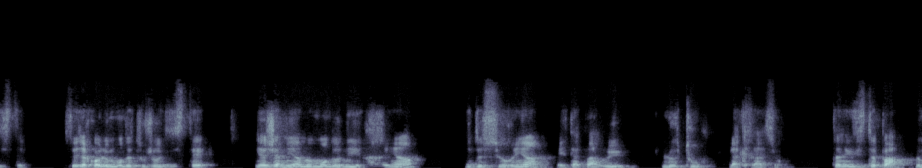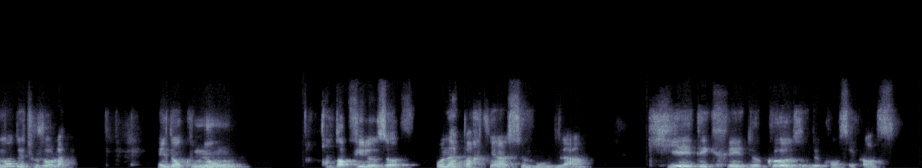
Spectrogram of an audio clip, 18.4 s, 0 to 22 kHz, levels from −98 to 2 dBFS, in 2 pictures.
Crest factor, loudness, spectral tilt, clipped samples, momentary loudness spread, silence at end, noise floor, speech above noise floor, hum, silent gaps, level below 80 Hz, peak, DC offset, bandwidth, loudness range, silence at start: 24 dB; -30 LUFS; -5 dB/octave; under 0.1%; 16 LU; 0.3 s; -85 dBFS; 55 dB; none; 0.54-0.64 s, 2.44-2.56 s, 4.42-4.64 s, 8.19-8.33 s, 10.21-10.27 s, 11.94-12.25 s; -80 dBFS; -6 dBFS; under 0.1%; 11 kHz; 4 LU; 0 s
